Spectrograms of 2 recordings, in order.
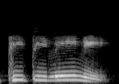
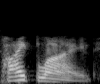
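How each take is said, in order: First: The word is said with four syllables. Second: The word is said with two syllables.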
